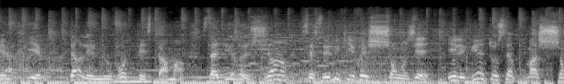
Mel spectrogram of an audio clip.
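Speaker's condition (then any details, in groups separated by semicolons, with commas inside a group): No condition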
